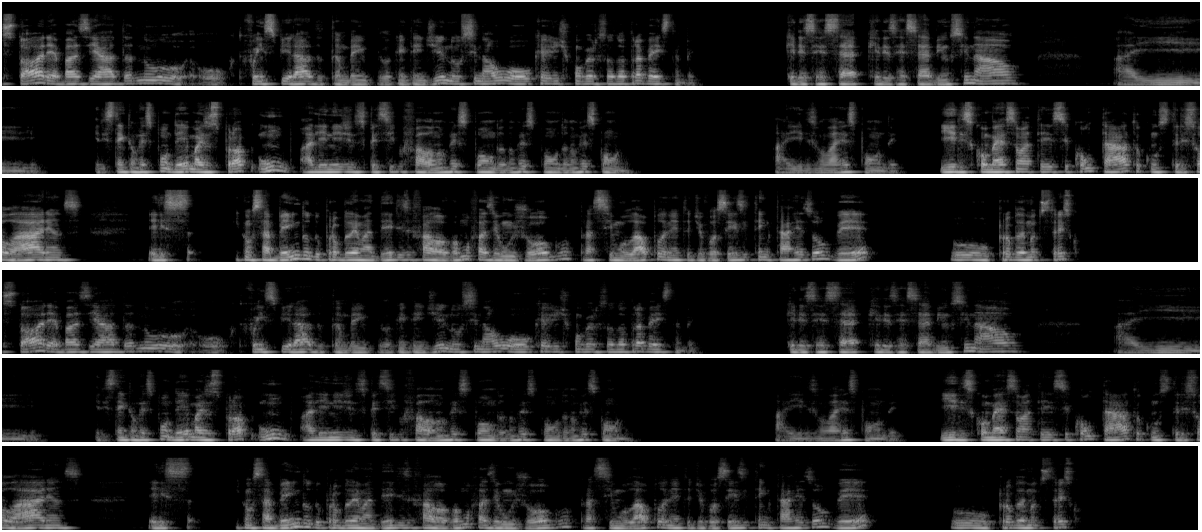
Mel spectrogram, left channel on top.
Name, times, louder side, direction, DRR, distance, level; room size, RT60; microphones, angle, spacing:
voice 1, 0.0-6.9 7.8-10.1 11.1-12.4 12.9-18.3 19.7-20.9 21.4-25.1 25.4-25.9 26.4-32.6 33.4-34.7, left 3 dB, 85° left, 1.0 m, -30 dB
6.0 x 2.4 x 3.4 m
head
